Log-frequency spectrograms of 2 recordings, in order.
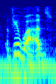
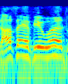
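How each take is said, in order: First: Mimicking the reporter. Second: A few words thrown back louder with a laugh; mocking echo. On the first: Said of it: "repeats the reporter's phrase". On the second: Speaker mocking the reporter's phrase with a laugh. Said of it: "repeats the reporter's phrase back".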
